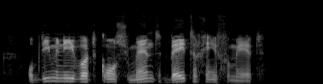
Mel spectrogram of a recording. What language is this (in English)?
Dutch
